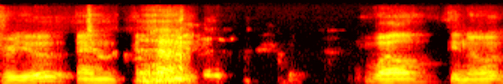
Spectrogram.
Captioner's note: laughing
